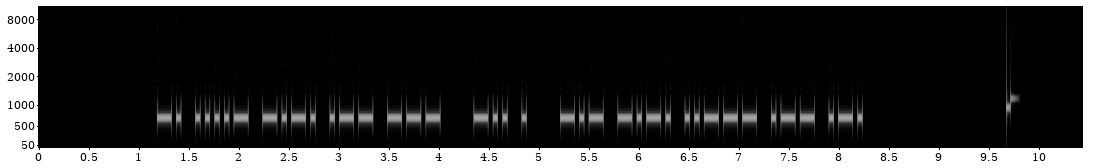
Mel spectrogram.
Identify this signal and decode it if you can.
Morse code, heard as a keyed tone, about 25 wpm, 700 Hz. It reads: N4CWO DE KC2WR
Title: USA Callsign DE Callsign - 5 Characters - 25wpm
